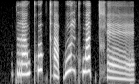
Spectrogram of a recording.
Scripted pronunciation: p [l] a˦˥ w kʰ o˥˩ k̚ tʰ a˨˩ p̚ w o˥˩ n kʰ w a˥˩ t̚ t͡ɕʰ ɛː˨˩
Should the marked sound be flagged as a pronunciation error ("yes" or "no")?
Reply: yes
